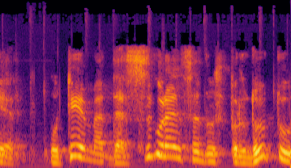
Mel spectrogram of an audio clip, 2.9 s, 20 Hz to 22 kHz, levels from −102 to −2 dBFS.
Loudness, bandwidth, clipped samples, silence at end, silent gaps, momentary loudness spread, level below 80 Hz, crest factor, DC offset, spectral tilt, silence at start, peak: -21 LUFS; 19 kHz; under 0.1%; 0 s; none; 8 LU; -60 dBFS; 16 dB; under 0.1%; -4 dB/octave; 0 s; -4 dBFS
